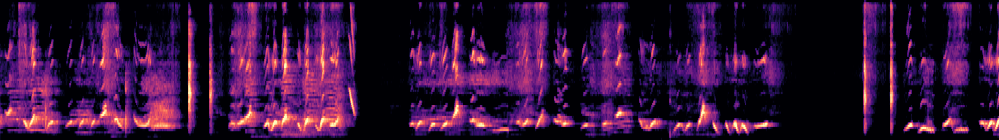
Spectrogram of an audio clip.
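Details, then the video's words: White-rumped shama song: rich, varied whistled phrases with rapid trills and slurred notes, delivered in bursts separated by short pauses, fairly loud and clean with no other sounds. "pancingan muarai batu susah bunyi"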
